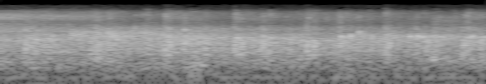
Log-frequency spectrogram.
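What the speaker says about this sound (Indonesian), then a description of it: "Berikan tepuk tangan dulu bagi Yesus Kristus" A church congregation claps steadily and loudly throughout, the applause dense and continuous with no voice rising above it.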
